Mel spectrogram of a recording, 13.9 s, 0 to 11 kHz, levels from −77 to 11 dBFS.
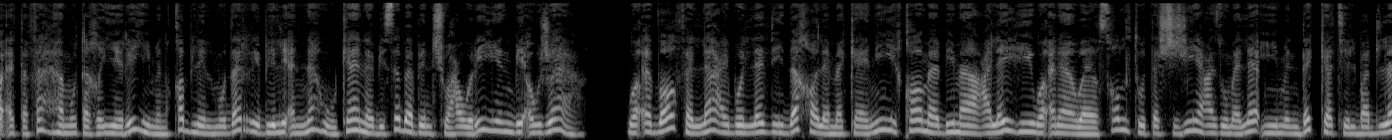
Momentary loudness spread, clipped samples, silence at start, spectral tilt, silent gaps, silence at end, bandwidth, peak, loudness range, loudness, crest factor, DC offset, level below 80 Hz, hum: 4 LU; under 0.1%; 0 s; -6 dB/octave; 5.89-6.25 s; 0 s; 10.5 kHz; -8 dBFS; 1 LU; -23 LUFS; 14 dB; under 0.1%; -66 dBFS; none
